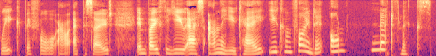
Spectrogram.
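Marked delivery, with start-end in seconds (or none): none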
